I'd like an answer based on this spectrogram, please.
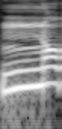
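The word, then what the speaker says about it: know: तो इसको सिर्फ आप क्या पढ़ोगे? नो पढ़ोगे। तो के एन ओ डब्ल्यू को नो पढ़ना है। बस इतना ही। यहां पे के आपका साइलेंट रहेगा।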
